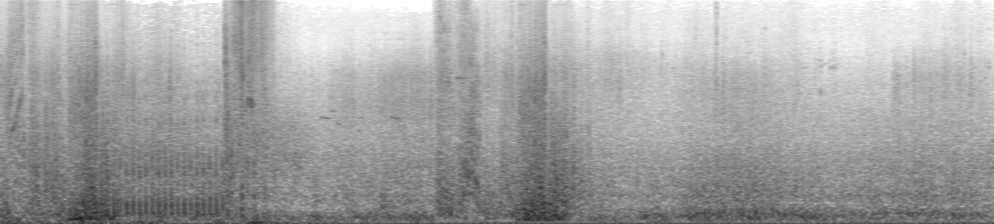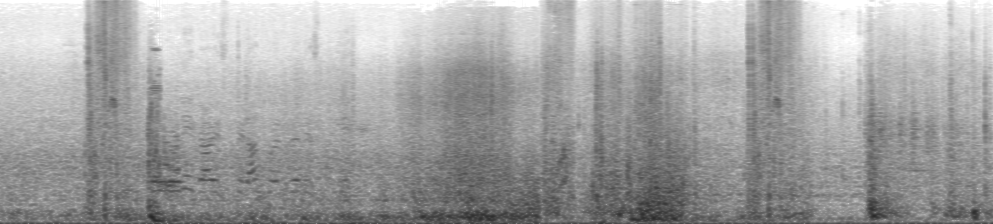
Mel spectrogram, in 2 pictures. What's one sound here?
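Wind rushes loudly during a parachute descent.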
